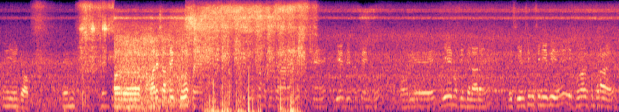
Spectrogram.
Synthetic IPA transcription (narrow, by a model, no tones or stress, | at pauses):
jeid͡ʒɔːb | seːmɛɔːɾɦɐmaːɾesaːt̪ʰeːkd̪oːst̪ɦɛː | id̪uːsɾamɐsiːnt͡ʃɐlaːɾəɦɛ̃d̪eːksɐk̚t̪eɦɛ̃ | jed̪eːksɐk̚t̪eɦɪ̃nd̪o | ɔːɾe | jemɐsiːnt͡ʃɐlaːɾɐɦeɦɛ̃ː | esiɛnsimɐsiːnjebʱiɦɛjet̪ʰoːɽasabɐɽaɦɛː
